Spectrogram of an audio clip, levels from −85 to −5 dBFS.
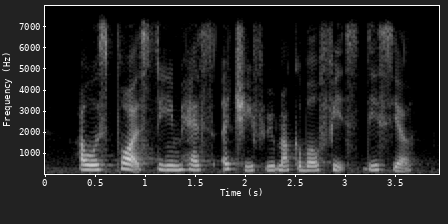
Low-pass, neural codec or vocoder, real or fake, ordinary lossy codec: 7.2 kHz; none; real; Opus, 64 kbps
